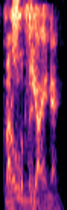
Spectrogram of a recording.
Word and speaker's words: Rouhiainen: Lasse, ¿he pronunciado bien tu apellido? – Más o menos, Rouhiainen, pero muy cerca, ¿eh? – Rouhiainen, ahí estoy.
